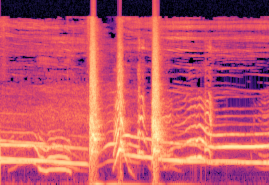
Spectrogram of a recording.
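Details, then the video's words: Calla, a female Samoyed, howls in response to recorded Samoyed or husky howls. A steady, level howl runs throughout, interrupted by three loud, sharp yips within about two seconds before the howl carries on. "Samoyed Howling Practice"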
